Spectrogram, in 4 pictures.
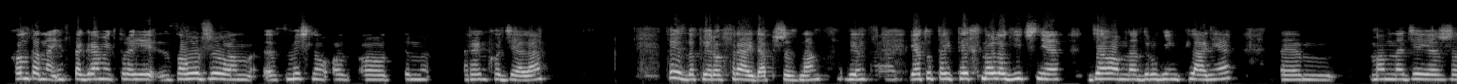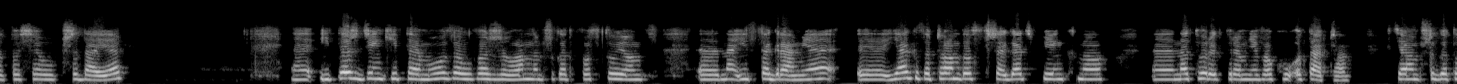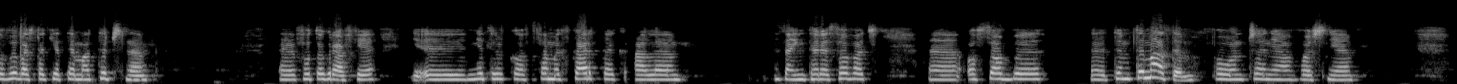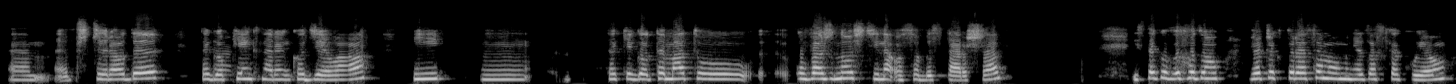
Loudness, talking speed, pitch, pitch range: -21 LUFS, 90 wpm, 240 Hz, 225-260 Hz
